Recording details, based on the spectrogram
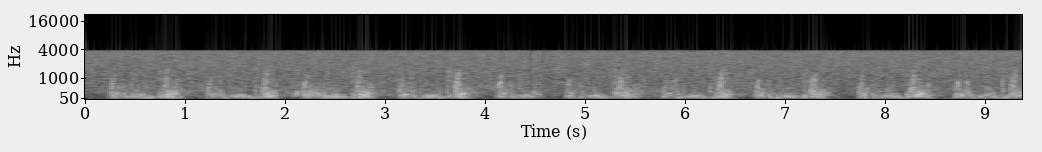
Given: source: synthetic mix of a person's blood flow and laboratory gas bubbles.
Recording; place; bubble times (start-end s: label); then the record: Doppler ultrasound of blood flow; precordium
2.06-2.51 s: bubbles
From the record:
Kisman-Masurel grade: 113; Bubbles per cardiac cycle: 1 to 2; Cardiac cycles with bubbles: 1 to 10%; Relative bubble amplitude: loud (0.450 to 0.775); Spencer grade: 1 (occasional bubble signal discernible with the cardiac motion signal, with majority of cardiac periods free of bubbles); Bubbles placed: anywhere in the cardiac cycle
